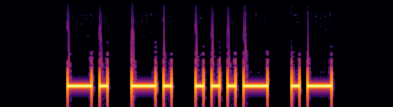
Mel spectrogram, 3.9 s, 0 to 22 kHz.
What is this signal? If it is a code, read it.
Morse code, heard as a keyed tone, about 15 wpm, 700 Hz. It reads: NNVA
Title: All Cut Numbers - 4-Digit 15wpm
